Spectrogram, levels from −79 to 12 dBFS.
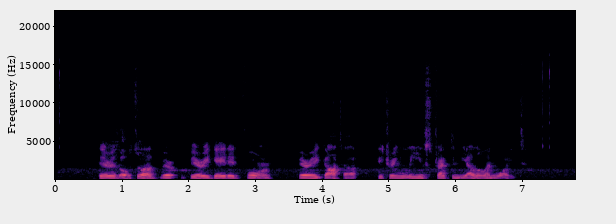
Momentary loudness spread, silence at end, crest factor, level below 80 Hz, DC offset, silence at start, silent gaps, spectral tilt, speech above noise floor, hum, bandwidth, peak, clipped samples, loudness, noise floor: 11 LU; 0.95 s; 18 dB; -76 dBFS; under 0.1%; 0.65 s; none; -7 dB/octave; 36 dB; none; 15 kHz; -16 dBFS; under 0.1%; -33 LUFS; -69 dBFS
